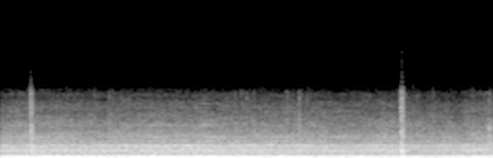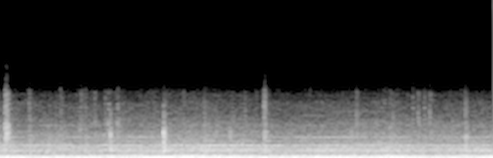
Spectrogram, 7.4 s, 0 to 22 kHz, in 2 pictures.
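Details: John Deere 8345R tractor diesel idling; a failing fan clutch gave a rod-knock-like sound at idle without throwing codes, the fan suspected over engine. Deep, even idle rumble with no knock or tapping. Normal idle.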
